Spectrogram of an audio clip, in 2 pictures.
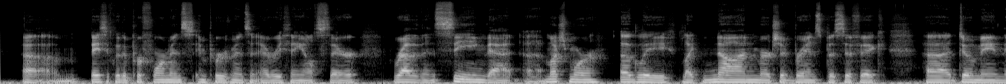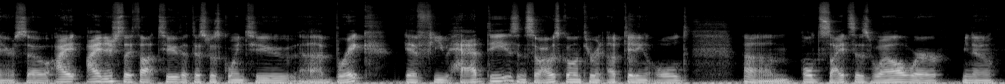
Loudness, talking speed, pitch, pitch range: -20 LUFS, 175 wpm, 100 Hz, 95-110 Hz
